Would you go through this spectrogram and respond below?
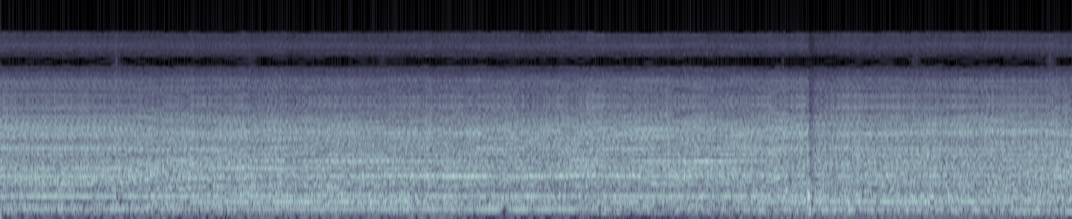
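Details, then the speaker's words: Kitchen exhaust fan motors running: steady, loud whirring hum with a fixed whine on top, unchanging; owner thinks the fan shouldn't sound like that and is too loud, though it works and bearings seem good. "I've always got a weird sound from those motors."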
